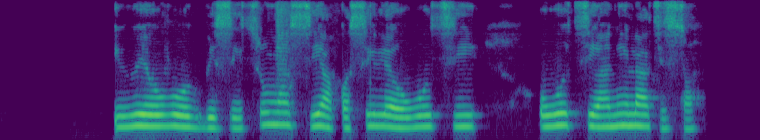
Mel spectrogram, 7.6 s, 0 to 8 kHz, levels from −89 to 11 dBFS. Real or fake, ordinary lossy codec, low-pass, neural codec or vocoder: fake; none; none; codec, 16 kHz, 8 kbps, FunCodec, trained on Chinese and English, 25 frames a second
